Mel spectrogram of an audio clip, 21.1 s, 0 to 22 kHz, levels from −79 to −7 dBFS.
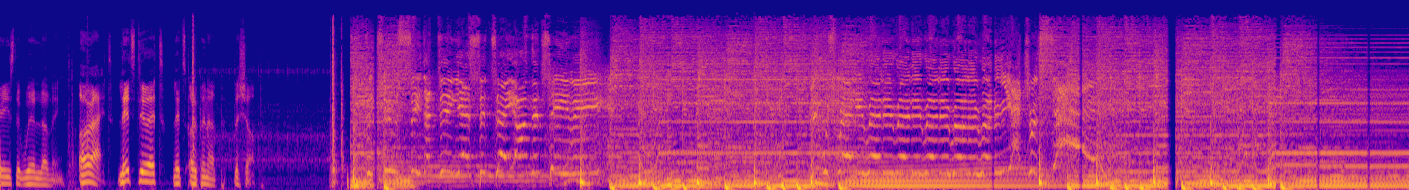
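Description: Brief smears or wobbles, each a few hundredths of a second long, interrupt the audio at 5.59, 10.02, 14.86, 16.17, 19.74 and 20.50 s. This is short concealed packet loss. Each time, about 40 ms of audio arrived too late to be decoded, and the receiver bridged the gap by extending the preceding sound. At 17.50 to 17.64 s a longer held, fading stretch cuts out the sound, with a brief silence inside it. This is a burst of packet loss. About 120 ms went missing, and the concealment could only prolong and fade the last sound before playback resumed further on.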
